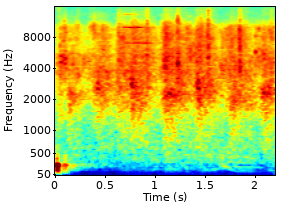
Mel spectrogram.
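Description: Audience applauding, an even patter of many hands clapping, with a brief voice sound at the very start.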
